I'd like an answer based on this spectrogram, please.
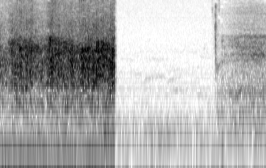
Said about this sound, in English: That applause wasn't as loud as I would have liked it to be.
